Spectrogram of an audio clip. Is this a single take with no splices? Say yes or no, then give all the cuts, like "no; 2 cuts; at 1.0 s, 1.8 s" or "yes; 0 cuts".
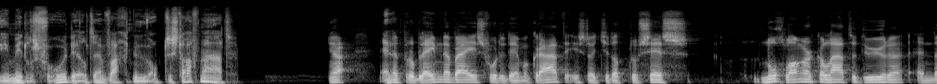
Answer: yes; 0 cuts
